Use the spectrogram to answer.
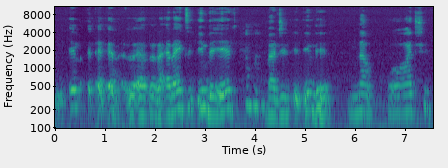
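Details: Brain injury survivor (exact injury unstated) living with acquired aphasia, speaking about group therapy; aphasia.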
